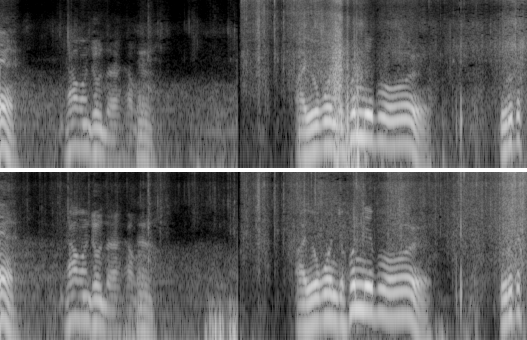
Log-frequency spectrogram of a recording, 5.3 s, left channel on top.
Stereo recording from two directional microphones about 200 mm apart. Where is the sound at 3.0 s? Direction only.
5° right (ahead or behind).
